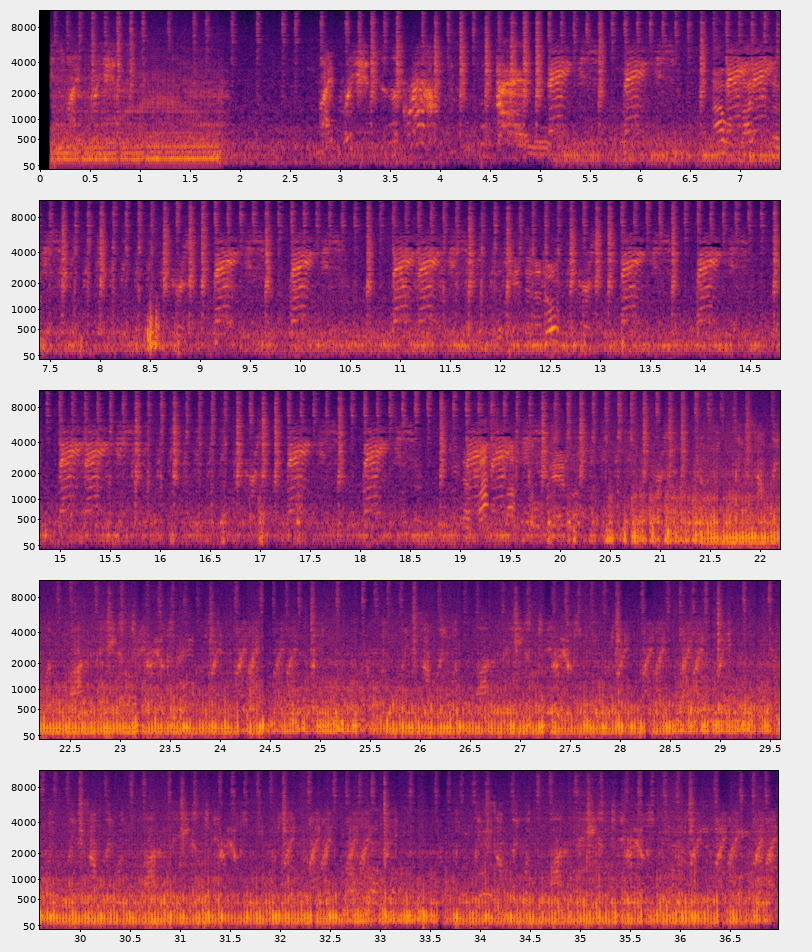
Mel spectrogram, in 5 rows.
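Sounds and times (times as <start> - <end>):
bass-heavy music through subwoofers: 0.1 - 2.0, 3.5 - 36.9.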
